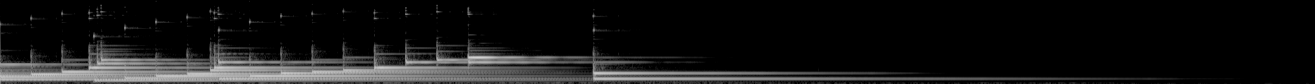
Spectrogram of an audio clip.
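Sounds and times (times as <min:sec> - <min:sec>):
music box: 0:00.0 - 0:08.9.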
